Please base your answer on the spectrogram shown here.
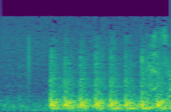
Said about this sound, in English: The king's watch. They're at the door.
